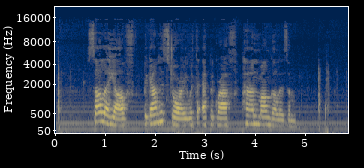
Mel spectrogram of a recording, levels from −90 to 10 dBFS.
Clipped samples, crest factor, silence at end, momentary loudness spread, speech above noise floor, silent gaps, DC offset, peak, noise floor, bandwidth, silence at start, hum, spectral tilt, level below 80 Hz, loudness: under 0.1%; 16 dB; 0.4 s; 21 LU; 24 dB; none; under 0.1%; -2 dBFS; -40 dBFS; 14 kHz; 0.05 s; none; -6 dB/octave; -52 dBFS; -15 LUFS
